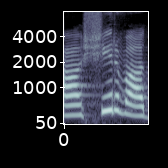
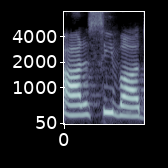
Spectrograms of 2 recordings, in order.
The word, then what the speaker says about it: आशीर्वाद: इसका उच्चारण करेंगे इसलिए यह आशीर्वाद होता है अगर हमने यहां पर र लगाया तो यह आर सवाद हो जाता है इसका उच्चारण इसलिए गलत हो जाता है ठीक है अब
